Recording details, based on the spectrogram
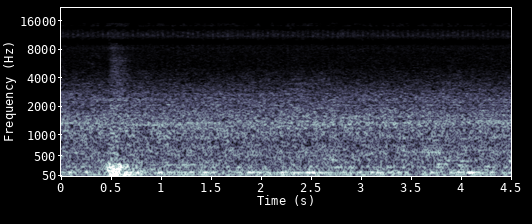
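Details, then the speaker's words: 2007 Airworks 16-inch pedestal fan, 0.45 A, cast metal motor housing, on speed one (low), not run in a while; soft steady low hum with an even airflow hiss, quiet, no rattle or grinding; normal low-speed running. "a pretty nice low speed it has a pretty neat sound when it runs"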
